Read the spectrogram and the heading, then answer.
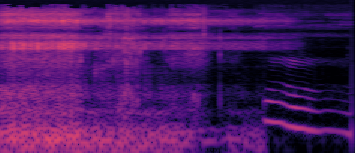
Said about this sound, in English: Speaking of sleepers, go ahead and cue the snores.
